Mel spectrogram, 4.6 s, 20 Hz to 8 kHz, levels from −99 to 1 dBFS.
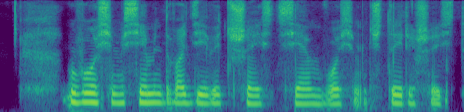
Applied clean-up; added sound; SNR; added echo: neural mask model Resemble Enhance denoiser.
